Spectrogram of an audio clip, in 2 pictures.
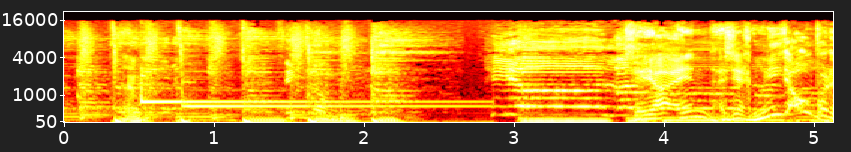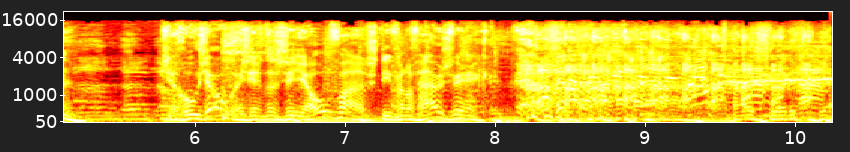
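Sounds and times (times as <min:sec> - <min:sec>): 
loud rhythmic musical backing: 0:00.0 - 0:10.2
doorbell ding-dong chime: 0:00.6 - 0:03.4
speech: 0:03.9 - 0:10.2
laughter: 0:08.2 - 0:10.2.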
